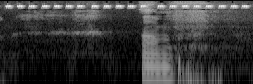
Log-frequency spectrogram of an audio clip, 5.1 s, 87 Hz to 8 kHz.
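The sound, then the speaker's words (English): A cricket chirps steadily indoors at 9:30 at night in quick, even pulses throughout, clear, briefly joined midway by a short, loud, low droning sound and some soft rustling. “I don't think I'm ever going to get this silence to go because I got this darn cricket in here.”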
